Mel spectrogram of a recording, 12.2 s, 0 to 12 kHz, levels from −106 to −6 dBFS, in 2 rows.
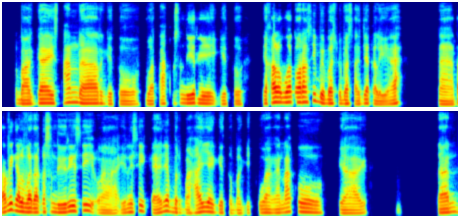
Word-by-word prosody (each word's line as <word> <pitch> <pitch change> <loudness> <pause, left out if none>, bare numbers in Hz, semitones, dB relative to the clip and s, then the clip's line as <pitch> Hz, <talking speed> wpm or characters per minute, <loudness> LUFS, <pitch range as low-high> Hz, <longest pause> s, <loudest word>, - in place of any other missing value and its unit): sebagai 120 +3 +2
standar 130 -3 +1
gitu, 100 -2 -4
buat 105 -1 -4
aku 120 +2 -8
sendiri, 125 -4 +1
gitu. 105 -2 -7 0.3
Ya, 125 - -1
kalau 160 +1 +9
buat 165 0 +5
orang 165 +1 +7
sih 215 +6 -3
bebas-bebas 120 -4 +1
aja, 100 +6 -1
kali, 100 -3 -3
ya? 125 +5 -1 0.4
Nah, 100 -1 -2
tapi 205 - +2
kalau 150 -4 +6
buat 135 - +6
aku 130 +1 +2
sendiri 135 +4 +2
sih, 180 +2 -1
wah, 100 -1 -6
ini 130 +5 -4
sih 170 -4 -3
kayaknya 120 +10 -1
berbahaya 125 +4 0
gitu, 115 -4 -7
bagi 95 +2 -9
keuangan 115 0 -3
aku. 130 -6 0 0.2
Ya 100 0 -3 0.9
dan 125 +5 -1
120 Hz, 170 wpm, -23 LUFS, 105-135 Hz, 0.9 s, kalau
